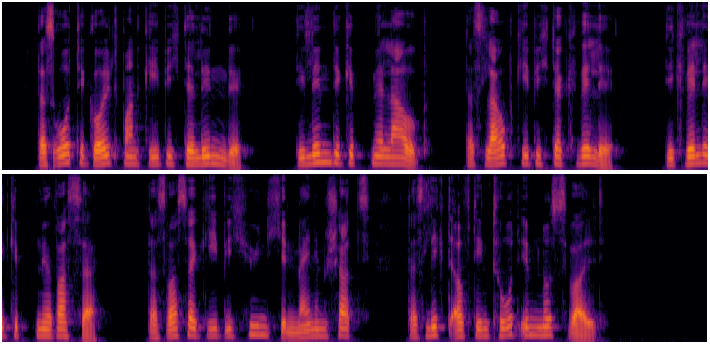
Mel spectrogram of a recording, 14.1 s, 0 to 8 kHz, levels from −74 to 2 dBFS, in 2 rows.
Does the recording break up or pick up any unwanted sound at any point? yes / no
no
